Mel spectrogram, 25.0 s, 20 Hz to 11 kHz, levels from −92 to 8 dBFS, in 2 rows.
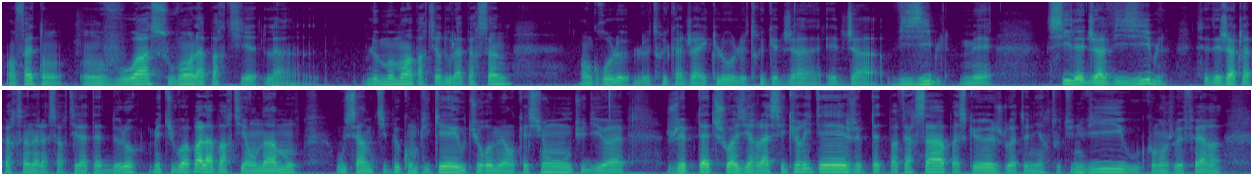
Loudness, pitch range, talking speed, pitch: -31 LUFS, 95-110 Hz, 230 wpm, 100 Hz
